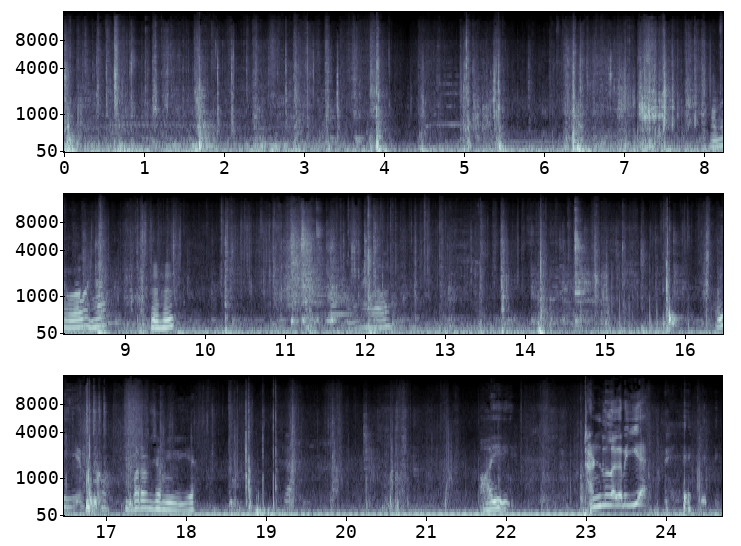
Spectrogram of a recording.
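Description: Footsteps crunch on snowy ground.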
